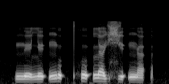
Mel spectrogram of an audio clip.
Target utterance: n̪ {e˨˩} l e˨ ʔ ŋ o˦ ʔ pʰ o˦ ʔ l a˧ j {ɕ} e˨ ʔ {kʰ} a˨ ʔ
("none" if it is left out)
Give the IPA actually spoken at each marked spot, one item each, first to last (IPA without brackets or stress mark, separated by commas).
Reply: e˨˩, ɕ, ŋ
